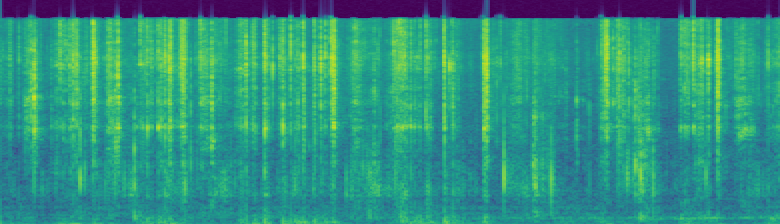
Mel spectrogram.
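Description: A solid, cream-colored bar of dried soap is held in the hand and scraped and cut with a metal box-cutter blade, crumbling into flakes. Dense, dry, crackling scrapes and crisp clicking cuts follow one another rapidly, with bright, sharp flaking detail over a low rumble.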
